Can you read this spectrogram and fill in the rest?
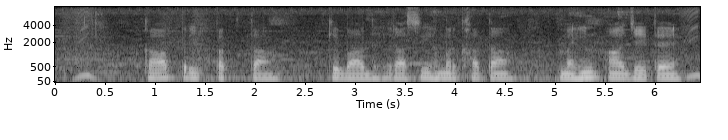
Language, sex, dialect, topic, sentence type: Magahi, male, Southern, banking, question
